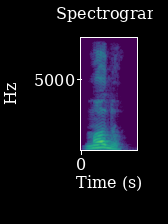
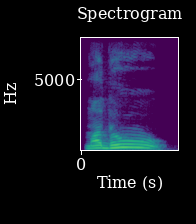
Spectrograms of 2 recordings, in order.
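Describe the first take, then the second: First: मधु as a quick "madhu"; short u. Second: मधु as "madhoo", end drawn out; wrong long oo. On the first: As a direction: cut the last vowel of मधु short. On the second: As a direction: stretch the last vowel of मधु. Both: Shown as a demonstration. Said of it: "मधु नहीं".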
